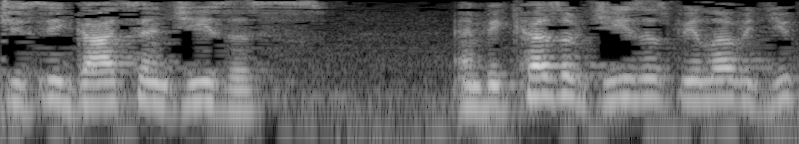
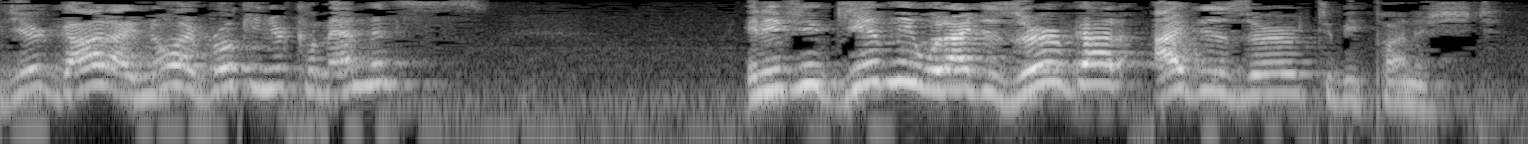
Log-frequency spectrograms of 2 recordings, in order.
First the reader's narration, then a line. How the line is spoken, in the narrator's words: cried out to God and said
